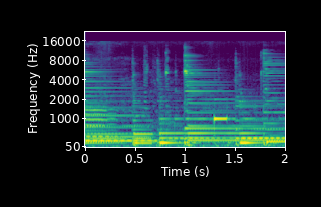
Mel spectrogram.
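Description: Background music: a plucked acoustic guitar playing an even run of notes.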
